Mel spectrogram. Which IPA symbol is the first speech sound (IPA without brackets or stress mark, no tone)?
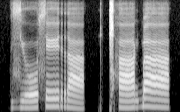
zʲ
